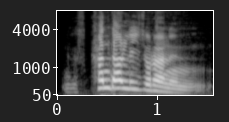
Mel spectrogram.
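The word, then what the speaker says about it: σκανδαλίζω: 있겠지만 실족해 한다는 말이 스칸달리조라는 헬라어예요. 스칸달리조. 그러면 여러분과 제가 발음하는 걸 딱 보니까 뭐와 똑같아요. 스캔달이라는 말과 똑같잖아요.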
